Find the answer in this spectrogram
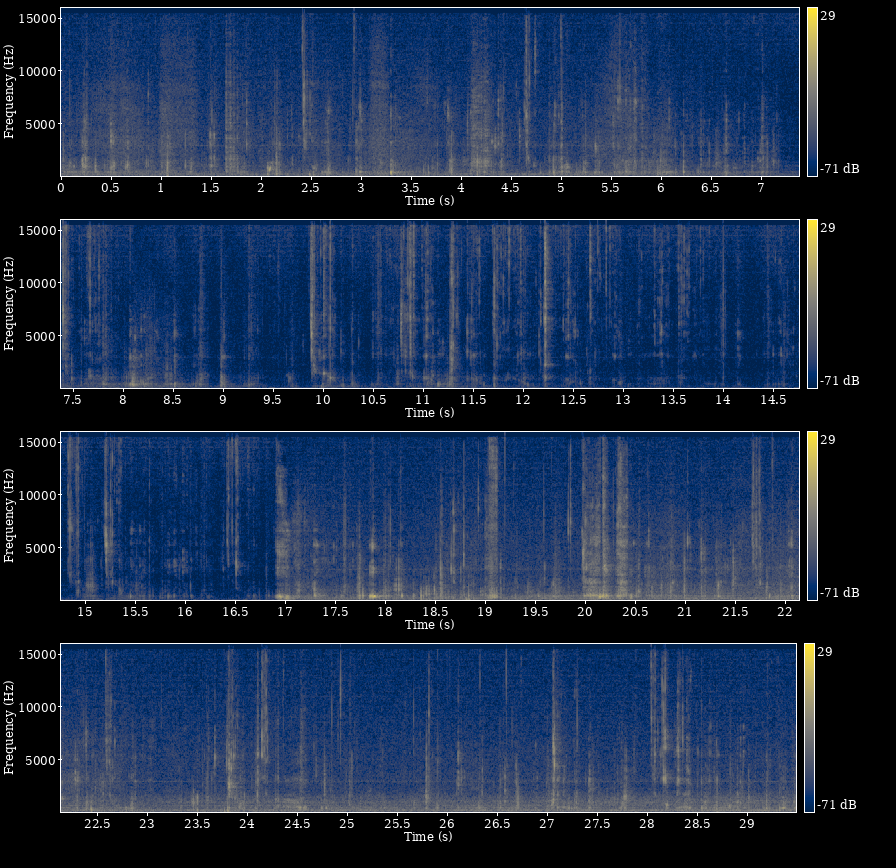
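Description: Close-miked mouth sounds of a person chewing rice and soft, glazed braised pork belly, with wet smacks and small clicks. The chewing drops almost away about eight seconds in and picks up sharply again about seventeen seconds in.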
